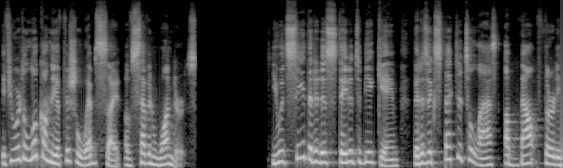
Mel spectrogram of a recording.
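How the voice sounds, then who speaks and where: A man hosting his own channel, talking casually and persuasively to the viewer, asking rhetorical questions. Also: high voice. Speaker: board game channel host. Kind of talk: casual opinion monologue.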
